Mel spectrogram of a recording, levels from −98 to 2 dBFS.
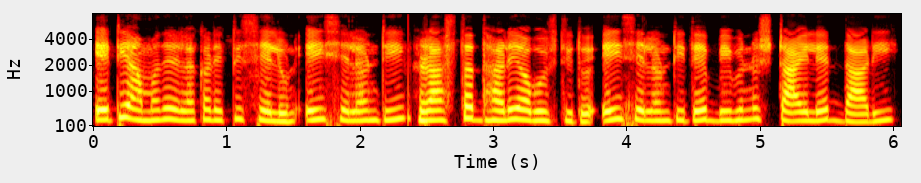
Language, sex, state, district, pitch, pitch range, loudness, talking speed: Bengali, female, West Bengal, North 24 Parganas, 250 Hz, 240-260 Hz, -18 LUFS, 180 wpm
